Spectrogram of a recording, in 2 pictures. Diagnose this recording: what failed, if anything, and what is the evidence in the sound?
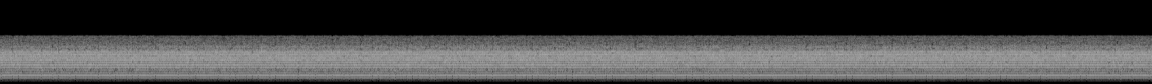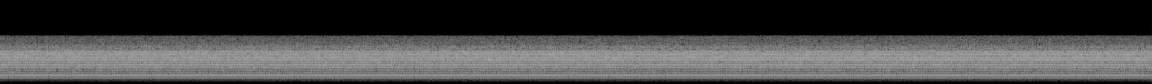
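No fault found in this recording.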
